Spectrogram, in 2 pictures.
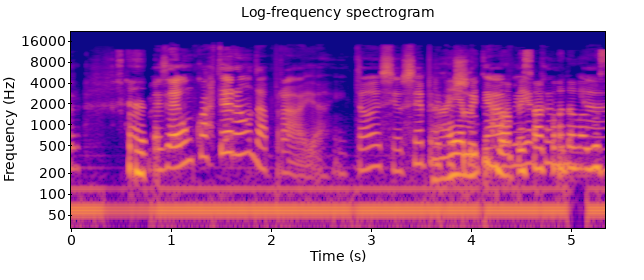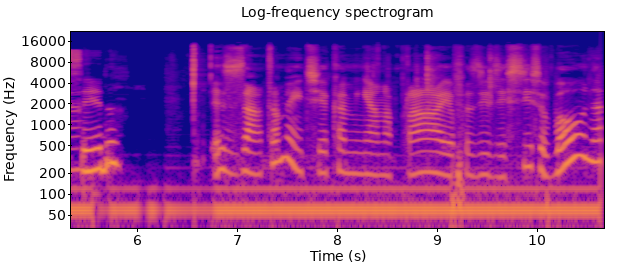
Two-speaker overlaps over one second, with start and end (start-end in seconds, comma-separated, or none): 3.7-5.6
